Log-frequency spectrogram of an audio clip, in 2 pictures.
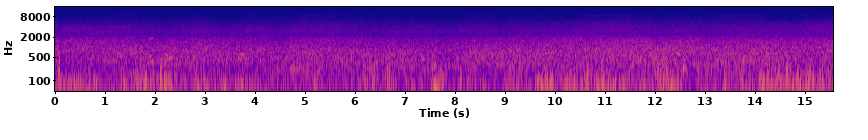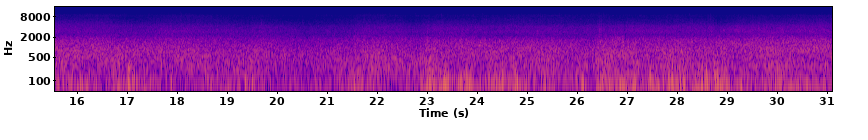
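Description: Small sea waves breaking and washing up a sandy beach in a steady surf, with wind buffeting the microphone.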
